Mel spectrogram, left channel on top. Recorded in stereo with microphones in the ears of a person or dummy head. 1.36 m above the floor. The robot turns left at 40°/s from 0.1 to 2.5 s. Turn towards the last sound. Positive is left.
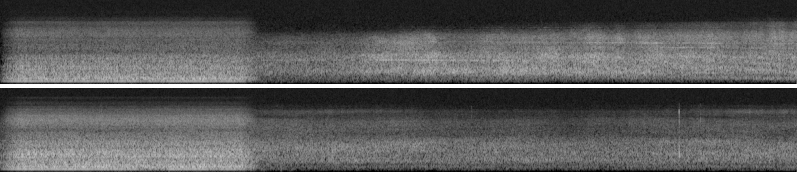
No sound to turn to.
